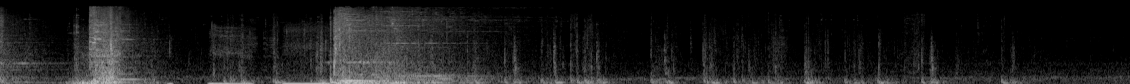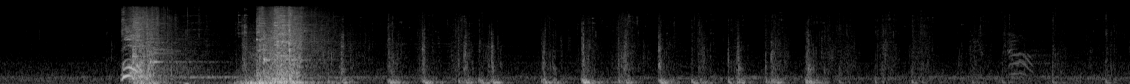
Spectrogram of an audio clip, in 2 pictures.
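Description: Heavy footsteps thud and scrape on wooden boards and stone.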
